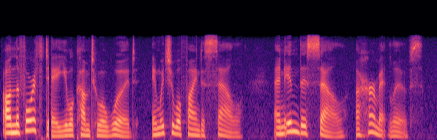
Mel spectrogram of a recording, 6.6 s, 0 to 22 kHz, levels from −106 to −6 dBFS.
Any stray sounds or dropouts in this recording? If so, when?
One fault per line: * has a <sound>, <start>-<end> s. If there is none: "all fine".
* has a dropout, 0.7-0.8 s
